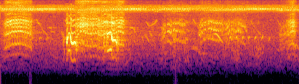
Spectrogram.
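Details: Yellow-faced parrot in the wild, free in nature: two grating, harmonic-rich squawks early on, then softer scratchy notes, with a constant high-pitched insect drone behind.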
